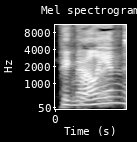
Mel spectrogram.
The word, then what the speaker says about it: Pygmalion: But it starts with, in ancient Greek mythology, Pygmalion, is that, am I saying that right? – Yep.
